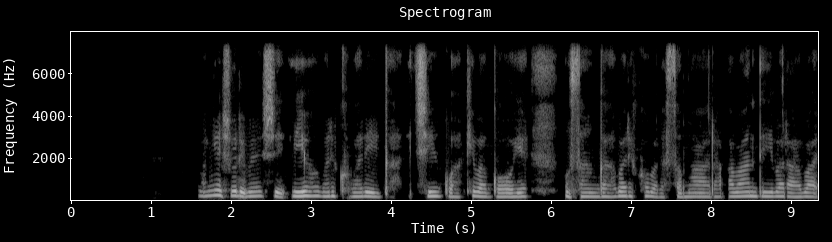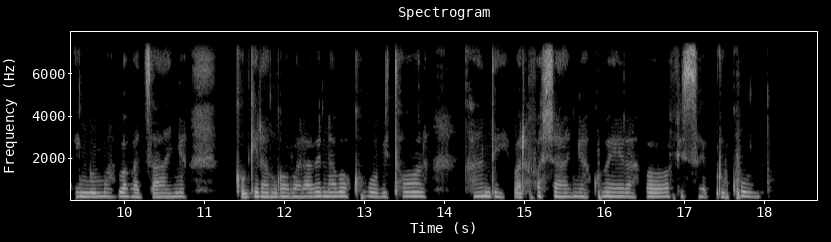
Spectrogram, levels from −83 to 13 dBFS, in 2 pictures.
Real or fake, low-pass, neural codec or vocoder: real; 7.2 kHz; none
